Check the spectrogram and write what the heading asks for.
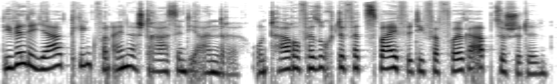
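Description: Female reader, steady storytelling narration, mid pitch, dry close sound. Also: normal speed, dry recording. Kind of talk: scripted narration of a folk tale.

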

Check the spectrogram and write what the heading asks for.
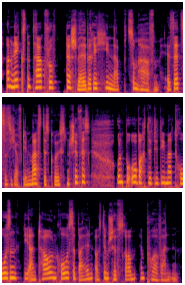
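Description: Calm woman reading a storybook. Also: mid-range voice, moderate pace, dry recording, studio quality.

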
